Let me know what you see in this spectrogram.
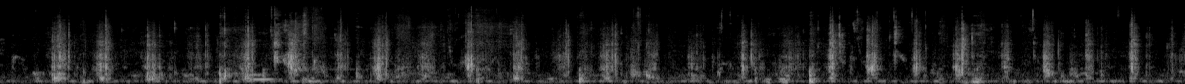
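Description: Close-miked chewing of clay and white clay paste: irregular wet crunches, clicks and smacks of the mouth, several a second.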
